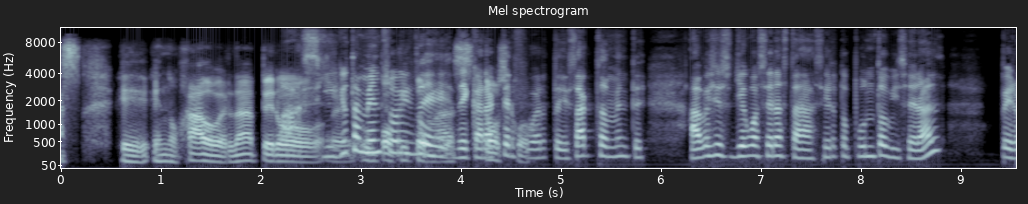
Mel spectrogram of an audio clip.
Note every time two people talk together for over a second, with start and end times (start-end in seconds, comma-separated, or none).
2.2-4.7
